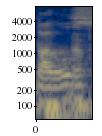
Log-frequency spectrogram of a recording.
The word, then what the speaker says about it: Buggles: So that one was originally done by the Buggles, but or is it Bugles? Do you say Bugles? I pronounce it Buggles.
